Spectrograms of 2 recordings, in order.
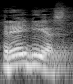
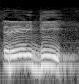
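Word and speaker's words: radii: ব্যাসার্দ রেডিয়াস। রেডি এর pronunciation কিন্তু রেডি নট রেডি।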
